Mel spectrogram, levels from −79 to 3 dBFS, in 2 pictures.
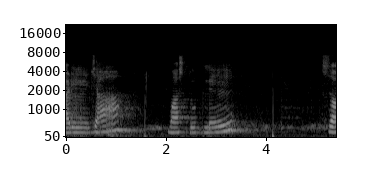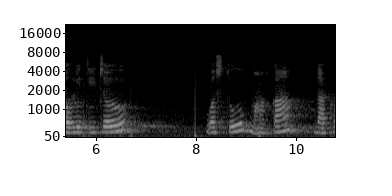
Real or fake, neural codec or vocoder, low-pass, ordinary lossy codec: fake; codec, 16 kHz in and 24 kHz out, 2.2 kbps, FireRedTTS-2 codec; 7.2 kHz; Opus, 32 kbps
